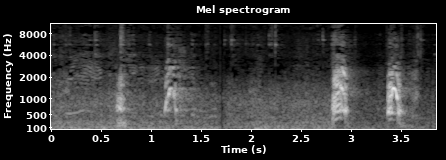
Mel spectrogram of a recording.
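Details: Excited German Shepherd greeting friends at a playground lets out four short, sharp yipping barks, two close together early and two more after a pause, with little else heard.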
